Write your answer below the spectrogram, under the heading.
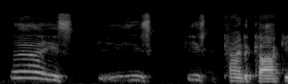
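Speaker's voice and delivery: high, hesitant, grudging delivery.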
